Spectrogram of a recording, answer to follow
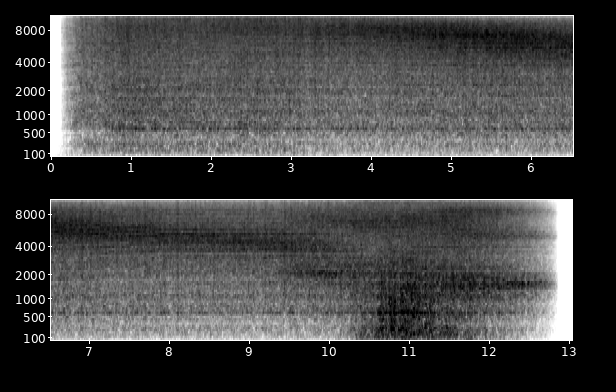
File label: Fireworks firecrackers fountain sizzle and crackle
